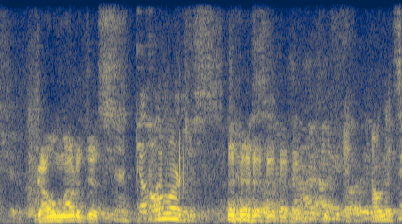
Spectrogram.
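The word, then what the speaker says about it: გაუმარჯოს: Go Marjus. Go Marjus.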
